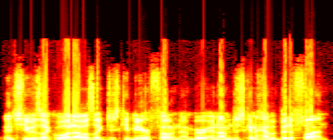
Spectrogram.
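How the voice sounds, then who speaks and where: Teen boy storyteller, low smooth voice, animated podcast banter. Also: very fast, no echo, clean studio sound. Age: teens. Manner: animated, laughing, jumps into high-pitched put-on voices. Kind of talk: casual chat, storytelling.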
